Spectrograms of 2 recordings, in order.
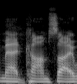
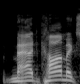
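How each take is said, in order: First: The second word sounds like 'com-sci'. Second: The second word sounds like 'comics'. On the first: The speaker calls it right. "It's Mad Comsci" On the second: The speaker calls it wrong. "you've said it wrong for every time forever"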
